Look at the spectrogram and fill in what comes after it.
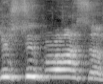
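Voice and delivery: very loud, high, cheering voice.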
